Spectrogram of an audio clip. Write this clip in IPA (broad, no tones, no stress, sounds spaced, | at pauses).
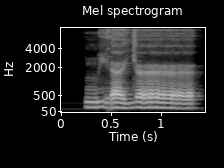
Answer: m i ɾ ɜ j œː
